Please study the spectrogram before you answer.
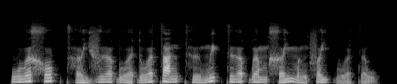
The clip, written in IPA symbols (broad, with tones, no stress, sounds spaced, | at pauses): w u˧˥ ə̯ x o˦˥ p̚ t̪ʰ ə˨˩ j v ɨ˧ ə̯ ɓ u˨˩ ə̯ ɗ u˧˥ ə̯ t̪ a˧ n t̪ʰ ɨ˨˩ m i˦˥ t̚ t̪ ɨ˧ ə̯ ɓ ə˧ m x ə˧˥ j m ə˨˩ ŋ f ə˧ j ɓ u˨˩ ə̯ t̪ ə˨˩ w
